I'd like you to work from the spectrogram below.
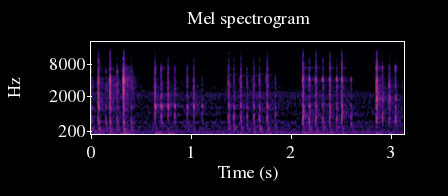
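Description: Computer keyboard being tested with quick clusters of clacking keystrokes in rapid bursts separated by short pauses, close but fairly quiet over a low hum.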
